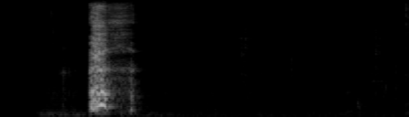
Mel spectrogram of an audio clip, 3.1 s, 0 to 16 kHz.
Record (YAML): cough_length: 3.1 s
cough_amplitude: 32768
cough_signal_mean_std_ratio: 0.19
survey_phase: beta (2021-08-13 to 2022-03-07)
age: 65+
gender: Female
wearing_mask: 'No'
symptom_cough_any: true
smoker_status: Never smoked
respiratory_condition_asthma: false
respiratory_condition_other: false
recruitment_source: REACT
submission_delay: 6 days
covid_test_result: Negative
covid_test_method: RT-qPCR
influenza_a_test_result: Unknown/Void
influenza_b_test_result: Unknown/Void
